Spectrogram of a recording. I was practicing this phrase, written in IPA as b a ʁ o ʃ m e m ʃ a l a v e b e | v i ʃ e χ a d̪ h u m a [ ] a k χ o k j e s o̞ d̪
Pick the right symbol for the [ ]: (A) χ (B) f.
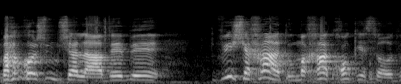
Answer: A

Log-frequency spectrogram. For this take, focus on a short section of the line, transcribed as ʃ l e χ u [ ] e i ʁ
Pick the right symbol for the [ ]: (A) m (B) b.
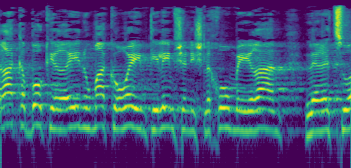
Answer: A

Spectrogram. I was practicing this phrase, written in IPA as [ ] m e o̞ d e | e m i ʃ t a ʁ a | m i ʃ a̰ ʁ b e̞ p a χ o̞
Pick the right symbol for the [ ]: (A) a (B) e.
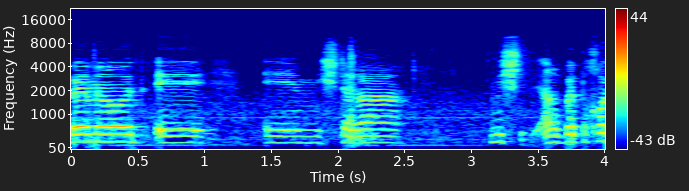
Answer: B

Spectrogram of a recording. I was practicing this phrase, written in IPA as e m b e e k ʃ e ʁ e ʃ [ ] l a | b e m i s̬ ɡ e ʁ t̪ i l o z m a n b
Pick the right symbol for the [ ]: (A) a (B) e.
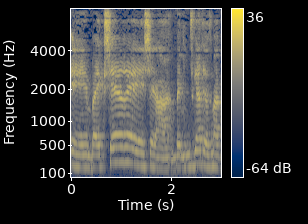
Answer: B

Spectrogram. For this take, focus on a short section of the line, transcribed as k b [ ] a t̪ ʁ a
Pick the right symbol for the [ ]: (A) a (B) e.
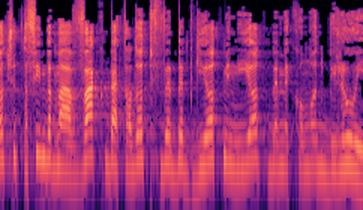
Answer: B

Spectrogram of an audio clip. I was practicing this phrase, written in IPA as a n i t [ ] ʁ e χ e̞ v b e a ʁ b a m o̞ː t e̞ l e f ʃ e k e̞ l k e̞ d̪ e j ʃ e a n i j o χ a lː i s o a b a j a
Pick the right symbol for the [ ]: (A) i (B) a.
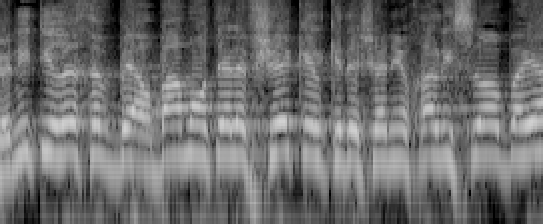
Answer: A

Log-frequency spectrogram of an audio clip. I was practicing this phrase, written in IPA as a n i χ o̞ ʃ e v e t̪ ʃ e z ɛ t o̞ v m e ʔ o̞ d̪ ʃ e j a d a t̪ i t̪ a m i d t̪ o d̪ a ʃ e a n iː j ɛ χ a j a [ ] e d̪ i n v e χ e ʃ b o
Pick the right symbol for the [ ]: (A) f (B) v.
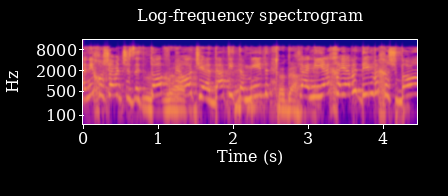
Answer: B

